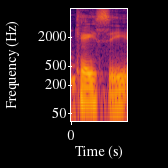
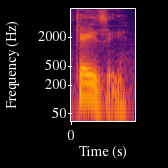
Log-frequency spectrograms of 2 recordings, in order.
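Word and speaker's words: Casey: say KC you know it's not KC it's KZ that's right you know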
